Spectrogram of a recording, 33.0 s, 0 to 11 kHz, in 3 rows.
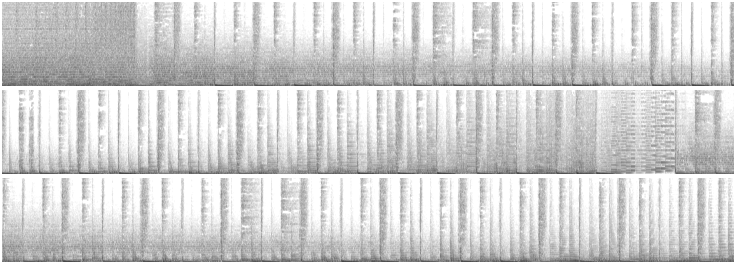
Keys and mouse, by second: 0.1 ctrl+z, 1.9 ctrl+z, 2.2 ctrl+z, 2.4 ctrl+z, 2.8 ctrl+z, 6.3 ctrl+z, 6.6 ctrl+z, 6.8 ctrl+z, 6.9 ctrl+z, 8.4 ctrl+z, 8.7 ctrl+z, 9.0 ctrl+z, 11.7 ctrl+z, 12.2 ctrl+z, 17.9 ctrl+z, 22.9 ctrl+z, 25.7 ctrl+z, 26.0 ctrl+z, 26.2 ctrl+z, 26.4 ctrl+z, 26.8 ctrl+z, 27.0 ctrl+z, 27.3 ctrl+z, 27.5 ctrl+z, 27.8 ctrl+z, 27.9 ctrl+z, 28.2 ctrl+z, 29.1 ctrl+z, 31.9 ctrl+z, 32.4 ctrl+z, 32.8 ctrl+z.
